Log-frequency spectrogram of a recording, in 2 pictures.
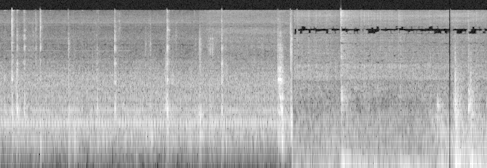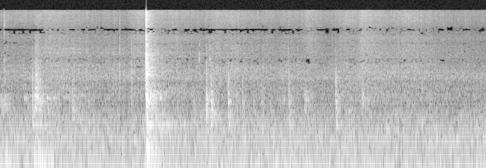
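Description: Metal tongs clicking and tapping against a stainless-steel wire grill basket as pieces of marinated chicken are laid on an electric grill, over a faint sizzle. One much louder metal clack a little past halfway.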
